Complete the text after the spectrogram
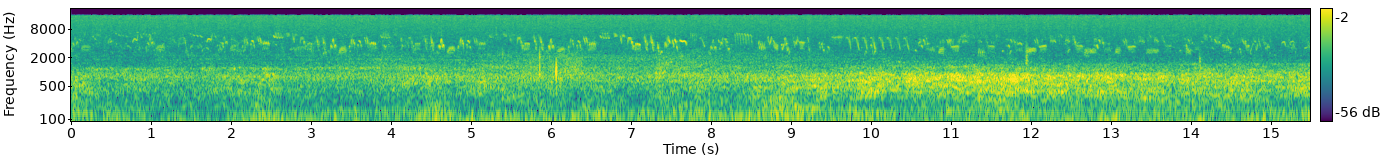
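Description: A jet engine roars overhead, growing louder as the plane approaches.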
